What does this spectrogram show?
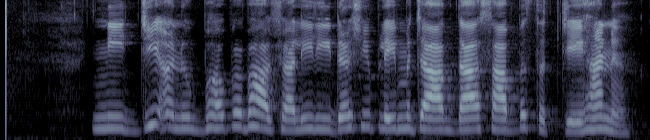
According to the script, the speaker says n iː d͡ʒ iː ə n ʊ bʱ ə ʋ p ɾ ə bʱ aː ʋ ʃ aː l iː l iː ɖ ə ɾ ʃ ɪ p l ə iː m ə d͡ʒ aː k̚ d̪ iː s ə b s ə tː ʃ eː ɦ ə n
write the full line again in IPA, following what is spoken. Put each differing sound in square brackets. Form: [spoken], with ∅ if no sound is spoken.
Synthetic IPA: n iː d͡ʒ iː ə n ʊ bʱ ə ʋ p ɾ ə bʱ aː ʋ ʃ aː l iː l iː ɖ ə ɾ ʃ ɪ p l ə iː m ə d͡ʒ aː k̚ d̪ [aː] s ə b s ə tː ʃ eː ɦ ə n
